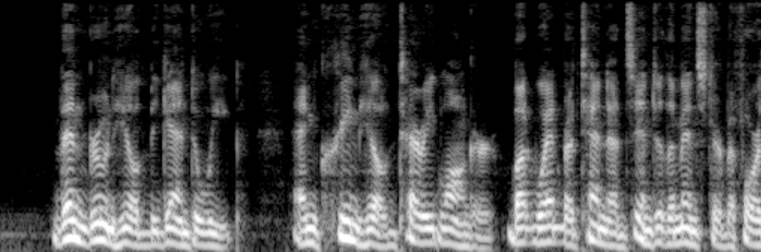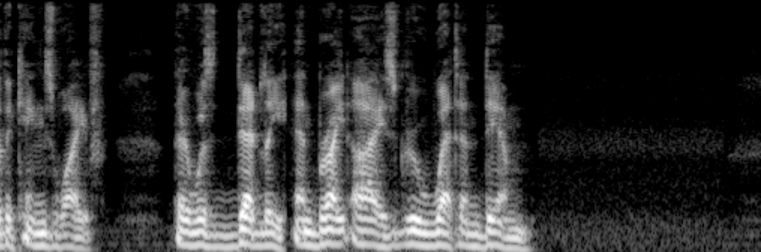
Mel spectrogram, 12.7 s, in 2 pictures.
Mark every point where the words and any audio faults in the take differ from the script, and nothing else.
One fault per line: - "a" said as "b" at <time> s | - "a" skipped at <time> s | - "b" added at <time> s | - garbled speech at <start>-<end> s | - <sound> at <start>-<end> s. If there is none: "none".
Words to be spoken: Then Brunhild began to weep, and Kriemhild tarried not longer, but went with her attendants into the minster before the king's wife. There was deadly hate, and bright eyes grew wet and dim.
- "not" skipped at 3.7 s
- "with her" skipped at 4.7 s
- "hate" skipped at 8.7 s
